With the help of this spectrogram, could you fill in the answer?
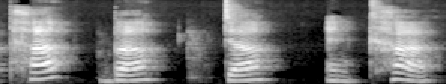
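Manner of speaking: p, b, d, k as short bare sounds, not letter names; isolated speech sounds. Shown as a demonstration. Lecturer demonstrating earliest acquired speech sounds, isolated speech sounds. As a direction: sound out p, b, d and k, pausing between each. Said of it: "sounds are all some of the earliest".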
